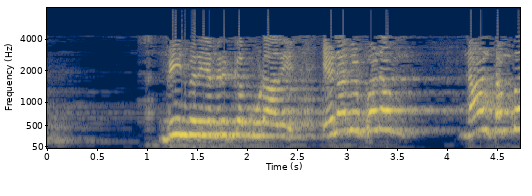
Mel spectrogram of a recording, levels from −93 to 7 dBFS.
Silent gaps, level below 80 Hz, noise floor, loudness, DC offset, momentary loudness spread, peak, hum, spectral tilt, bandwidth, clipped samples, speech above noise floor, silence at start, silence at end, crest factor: none; -52 dBFS; -54 dBFS; -11 LUFS; under 0.1%; 12 LU; 0 dBFS; none; -6.5 dB/octave; 5.6 kHz; 0.3%; 44 dB; 1.15 s; 0 s; 12 dB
